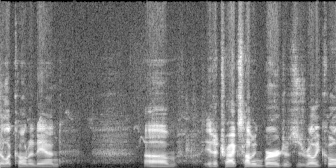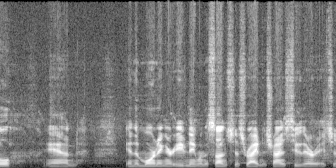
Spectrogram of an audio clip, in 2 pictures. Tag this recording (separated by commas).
Speech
